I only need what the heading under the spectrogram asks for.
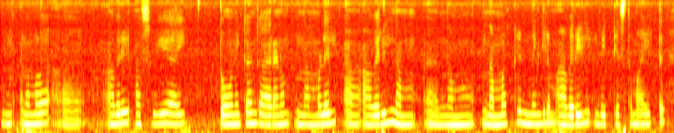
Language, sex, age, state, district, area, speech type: Malayalam, female, 30-45, Kerala, Kasaragod, rural, spontaneous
